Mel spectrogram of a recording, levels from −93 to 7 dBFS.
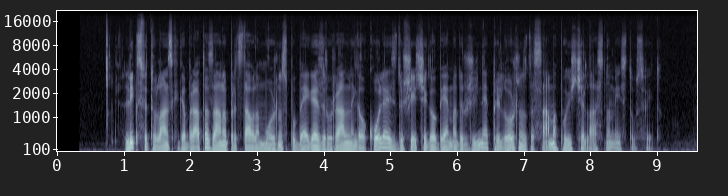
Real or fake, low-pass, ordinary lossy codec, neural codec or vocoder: fake; 19.8 kHz; none; vocoder, 44.1 kHz, 128 mel bands every 256 samples, BigVGAN v2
